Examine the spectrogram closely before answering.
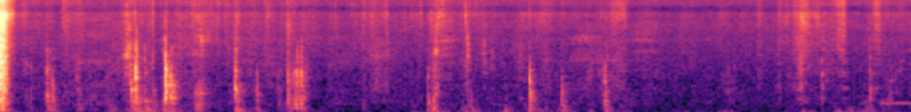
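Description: Wooden boards clatter and knock against each other.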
